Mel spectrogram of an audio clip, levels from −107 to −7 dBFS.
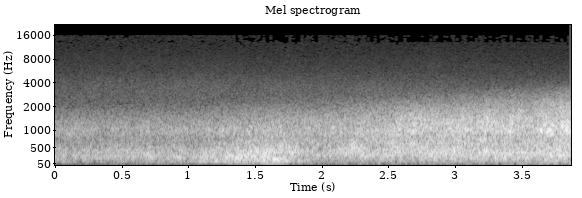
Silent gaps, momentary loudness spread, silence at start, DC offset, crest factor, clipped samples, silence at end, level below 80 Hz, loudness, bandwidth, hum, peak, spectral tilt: none; 12 LU; 0 s; under 0.1%; 16 dB; under 0.1%; 0 s; -48 dBFS; -19 LUFS; 9.6 kHz; none; -2 dBFS; -8.5 dB/octave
